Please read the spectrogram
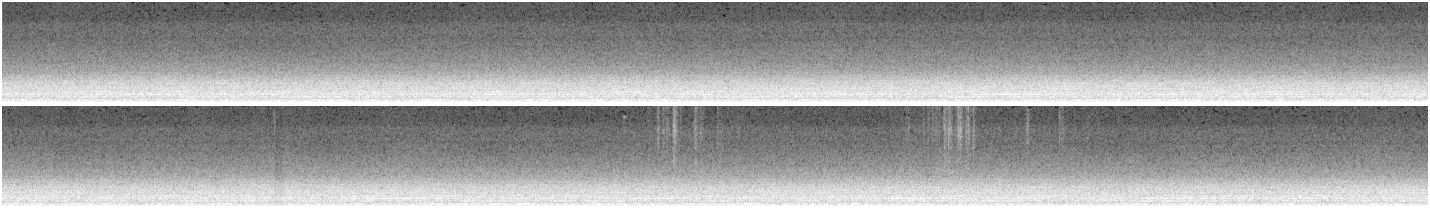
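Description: A ship's engine and machinery running with a steady drone: a low hum with several steady higher tones riding above it.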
